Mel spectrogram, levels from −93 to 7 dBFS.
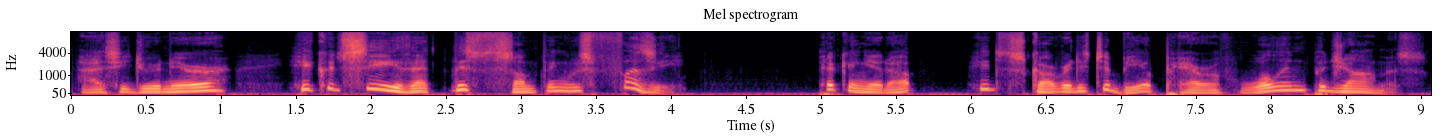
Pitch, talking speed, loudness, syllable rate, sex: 140 Hz, 165 wpm, -17 LUFS, 5.0 syllables/s, male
